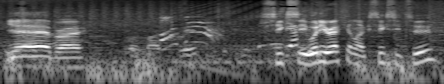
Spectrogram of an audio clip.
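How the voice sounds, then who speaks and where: Excited bloke cheering on a pier. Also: male voice, on the high side, a little slow. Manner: excited, urging and exclaiming. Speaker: angler. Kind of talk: live excited commentary. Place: outdoors on a harbour pier. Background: loud music.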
